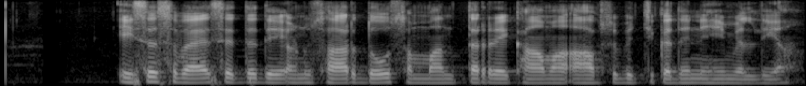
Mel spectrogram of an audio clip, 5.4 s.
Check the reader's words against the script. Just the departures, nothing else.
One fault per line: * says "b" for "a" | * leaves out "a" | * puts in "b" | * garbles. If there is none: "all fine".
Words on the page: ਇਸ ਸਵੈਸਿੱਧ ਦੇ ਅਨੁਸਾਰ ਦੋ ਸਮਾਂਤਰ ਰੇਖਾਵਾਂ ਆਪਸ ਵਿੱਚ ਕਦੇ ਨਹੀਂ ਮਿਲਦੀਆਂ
all fine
